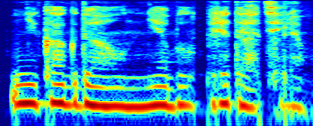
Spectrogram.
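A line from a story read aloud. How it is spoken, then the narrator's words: Quiet, flat. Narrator (Russian): тихо и бесцветно проговорила Костелла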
